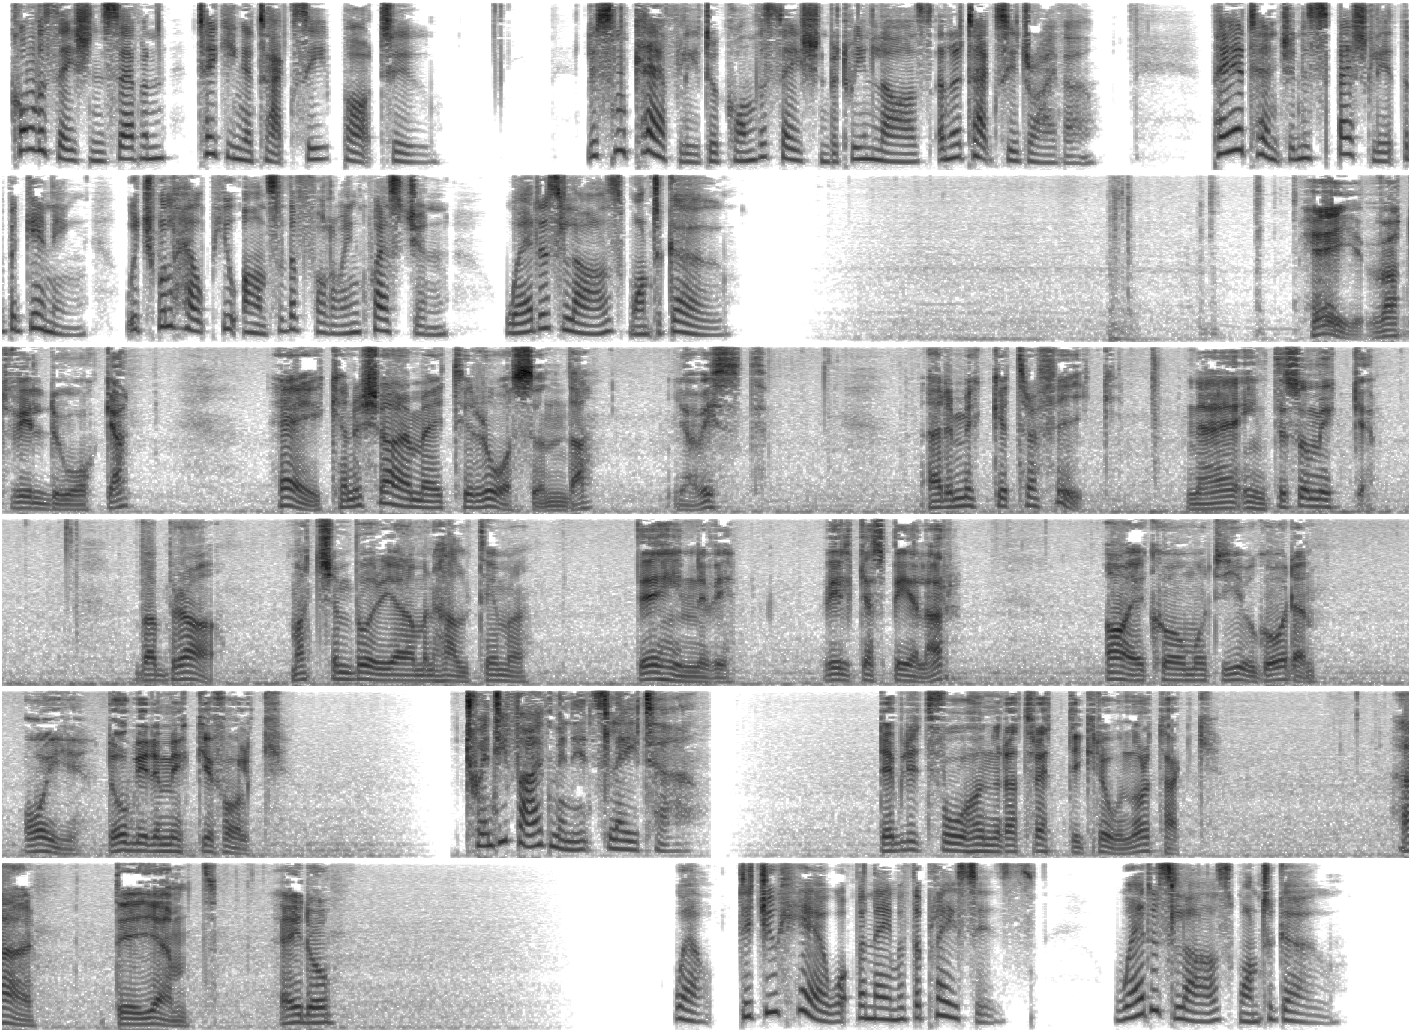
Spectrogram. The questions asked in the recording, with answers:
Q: Where does Lars want to go?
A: Lars wants to go to Råsunda, a big football stadium in the north of Stockholm.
